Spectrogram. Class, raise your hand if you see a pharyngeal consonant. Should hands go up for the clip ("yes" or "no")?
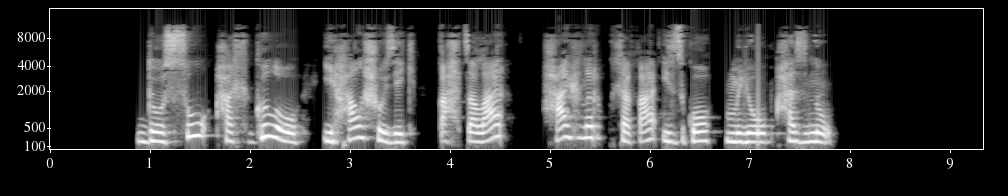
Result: yes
